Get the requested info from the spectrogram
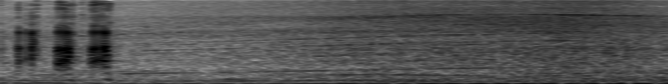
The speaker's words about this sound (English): Fuck you, buses. I'm just kidding.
